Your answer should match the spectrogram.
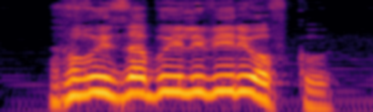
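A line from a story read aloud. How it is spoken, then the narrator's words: Laughing. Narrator (Russian): рассмеялся он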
